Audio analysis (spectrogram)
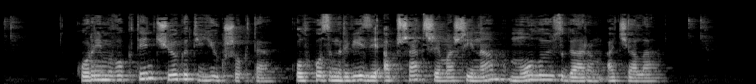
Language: Mari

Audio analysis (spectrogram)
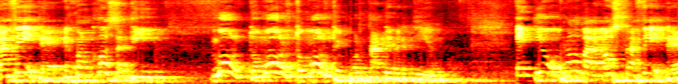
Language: Italian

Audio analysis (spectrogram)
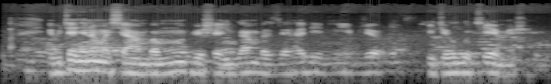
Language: Kinyarwanda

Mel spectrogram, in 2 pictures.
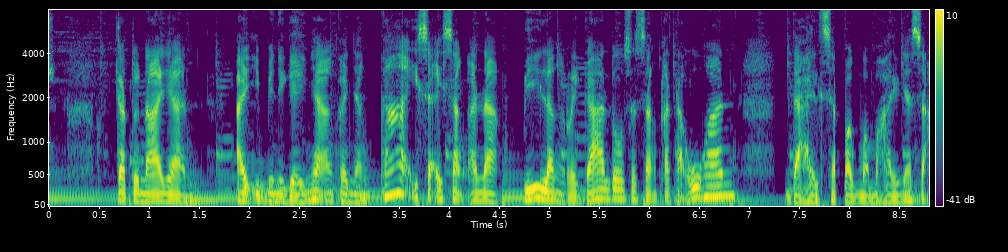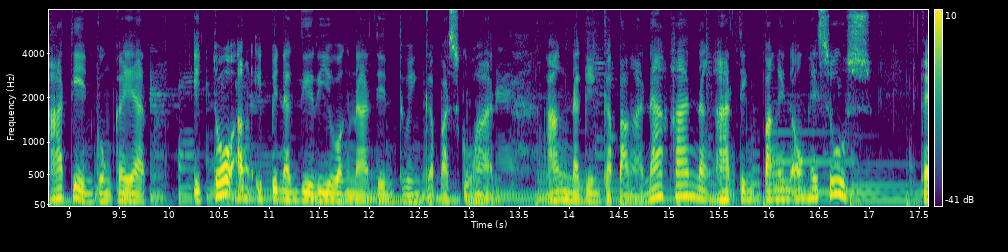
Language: Filipino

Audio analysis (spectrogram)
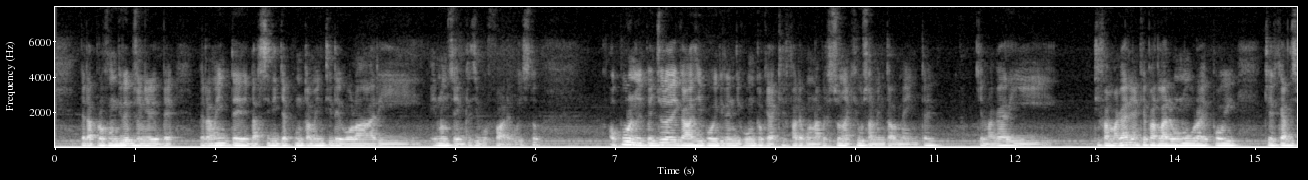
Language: Italian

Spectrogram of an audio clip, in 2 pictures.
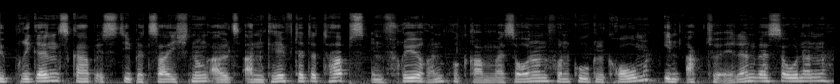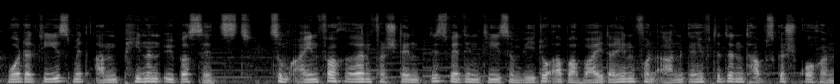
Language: German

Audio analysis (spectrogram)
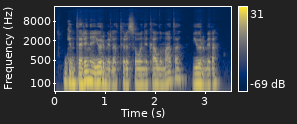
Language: Lithuanian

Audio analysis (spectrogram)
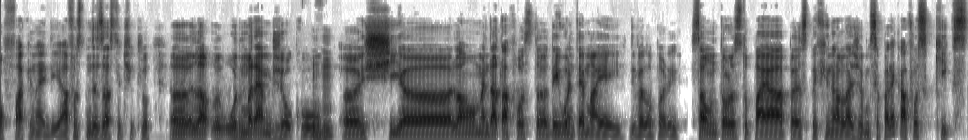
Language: Romanian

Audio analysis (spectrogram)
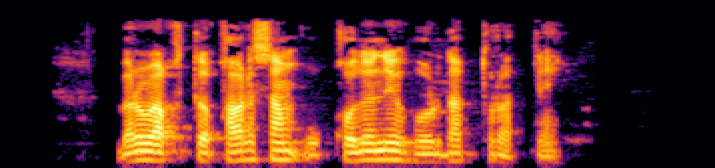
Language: Uyghur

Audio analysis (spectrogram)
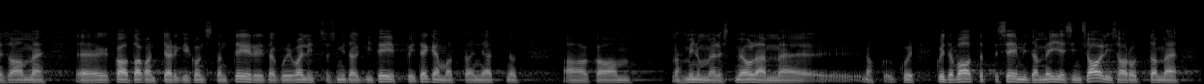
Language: Estonian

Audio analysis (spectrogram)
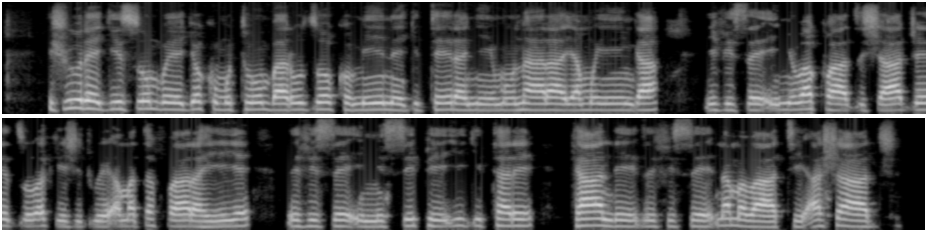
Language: Rundi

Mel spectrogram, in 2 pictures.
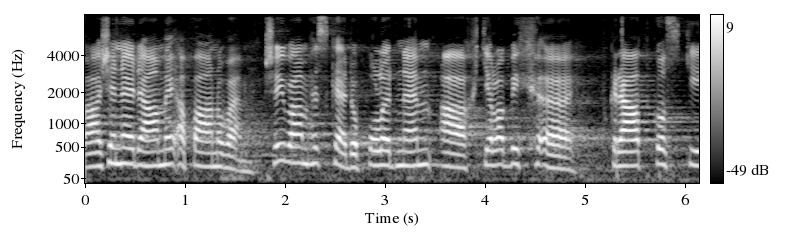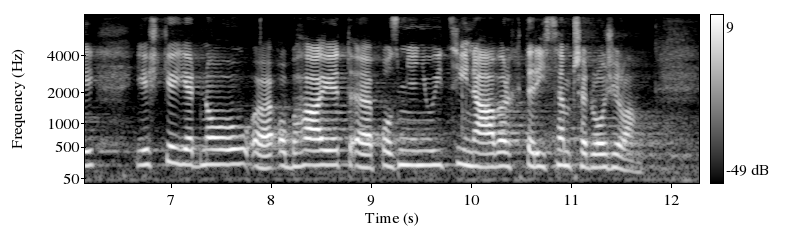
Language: Czech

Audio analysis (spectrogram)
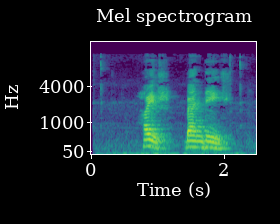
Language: Turkish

